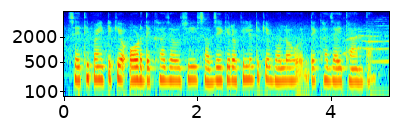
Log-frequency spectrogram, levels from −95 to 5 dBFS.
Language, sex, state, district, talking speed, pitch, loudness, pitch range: Odia, female, Odisha, Malkangiri, 160 wpm, 190 Hz, -20 LUFS, 185-200 Hz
